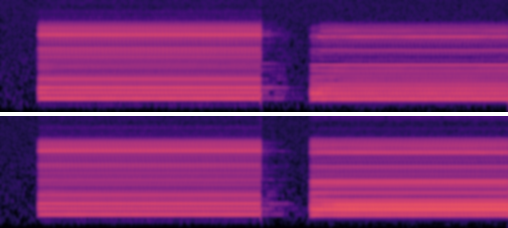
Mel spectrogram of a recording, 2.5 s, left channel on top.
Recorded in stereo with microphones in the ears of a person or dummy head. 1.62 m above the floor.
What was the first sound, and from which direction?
A buzzer, 5° right (ahead or behind).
